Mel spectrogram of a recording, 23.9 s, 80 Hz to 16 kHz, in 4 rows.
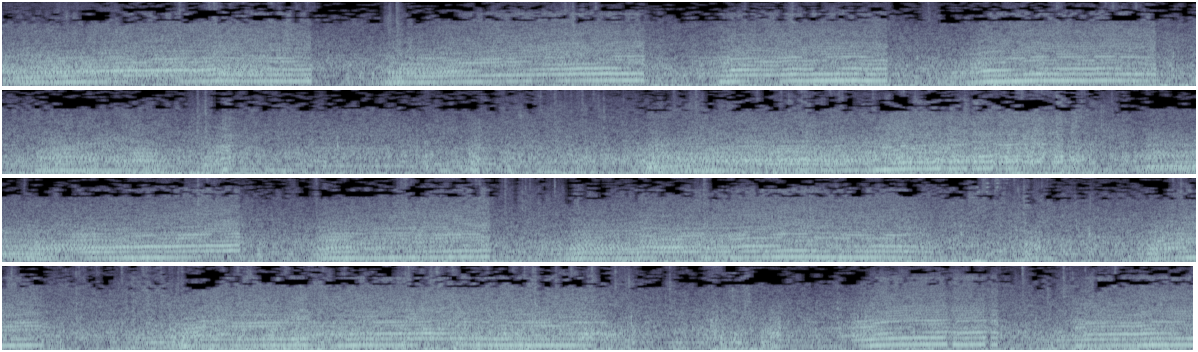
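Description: A Lotus Sunbeam rally car with a 2.2-litre slant four-cylinder engine races in Forza Horizon 4, its engine rising and falling in pitch through repeated gear changes, loud and continuous with occasional tire squeal.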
